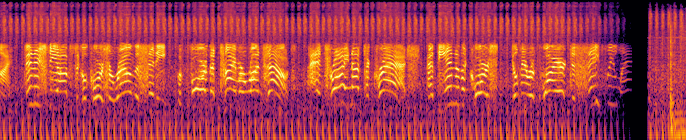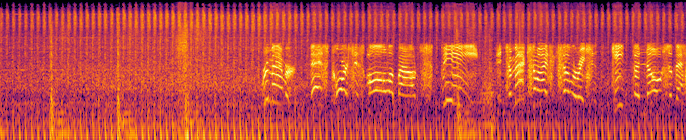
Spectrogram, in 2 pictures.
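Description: A helicopter races against the timer through a city obstacle course in GTA V flight school. A steady rotor chop and engine drone sit under talk, broken by a short dropout midway.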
